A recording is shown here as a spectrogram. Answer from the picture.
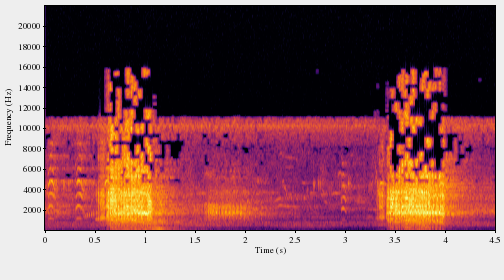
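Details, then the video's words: Two loud, rasping macaw screeches nearly three seconds apart, with a softer hoarse call between them and a low background hiss. "CANTO DA ARARA"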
